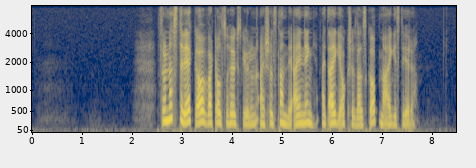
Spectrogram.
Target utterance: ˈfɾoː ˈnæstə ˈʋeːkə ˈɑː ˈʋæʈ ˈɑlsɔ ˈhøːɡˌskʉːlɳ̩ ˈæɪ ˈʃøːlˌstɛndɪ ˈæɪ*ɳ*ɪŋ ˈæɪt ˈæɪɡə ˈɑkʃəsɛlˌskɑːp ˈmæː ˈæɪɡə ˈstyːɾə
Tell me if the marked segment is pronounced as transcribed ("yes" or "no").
no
